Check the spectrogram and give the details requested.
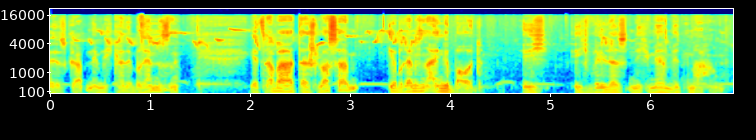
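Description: An actor playing a grumbling but good-natured old soldier in a German radio play, rambling earnestly and haltingly. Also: male voice, lowish voice, slight background noise, close to an everyday voice. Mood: grumbling, indignant.

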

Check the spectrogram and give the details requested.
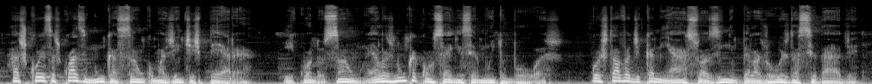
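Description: A man's voice: lowish voice, warm tone, husky, full character voice. A Brazilian man playing a world-weary, broke bohemian writer, narrating an audio drama in a reflective, wistful manner. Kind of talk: first-person literary audio drama narration.

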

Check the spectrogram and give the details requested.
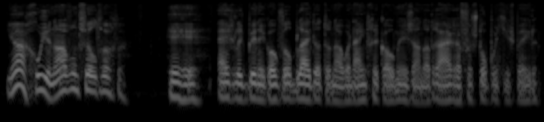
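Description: Inventor for a storybook, played by a male reader: good-natured but wary, husky, plain and hesitant in speech. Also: mid-range voice, fairly even intonation, fairly quick, darkish tone, no room sound. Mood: relieved, teasing.

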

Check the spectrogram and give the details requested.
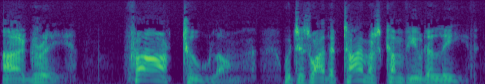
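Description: A man playing a blustering, domineering, short-tempered male boss who shouts threats, on a dry, slightly dull recording. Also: mid-range voice, sing-song, measured pace, breathy edge, no echo, voice pushed up. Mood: angry.

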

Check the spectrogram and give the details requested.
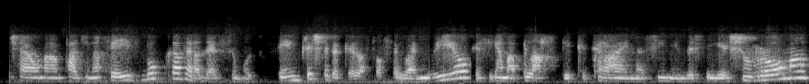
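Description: A woman explaining things as an interview guest on the radio. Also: deep voice. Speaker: guest, environmental project leader. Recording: dull, noisy telephone-like line.

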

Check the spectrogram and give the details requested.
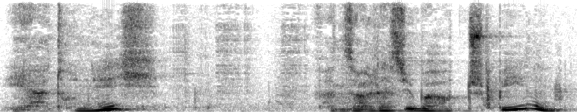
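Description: A woman playing an irritable, insistent actress in naturalistic radio drama dialogue, with a slightly husky, breathy voice. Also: low-pitched, sing-song, moderate pace, background noise. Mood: puzzled, hushed. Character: irritable, insistent actress debating a role with colleagues.

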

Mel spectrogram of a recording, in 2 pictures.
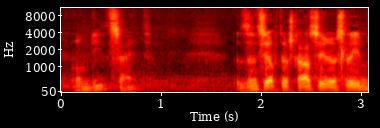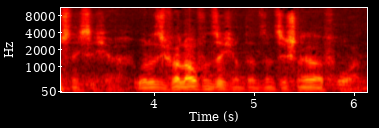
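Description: A man's voice: on the low side, fairly quick, darkish tone, slight background noise, lightly acted. An actor playing a wry, courteous male scientist in a radio drama, absorbed in his own theories and speaking thoughtfully. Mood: wry, businesslike. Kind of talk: German radio drama acting, naturalistic dialogue.

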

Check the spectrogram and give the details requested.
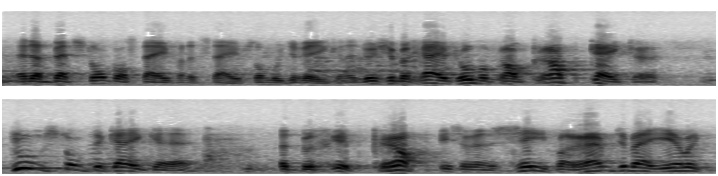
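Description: An actor playing a blustering, easily flustered building-firm boss who rambles emphatically, in late 1960s radio comedy style. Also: male voice, mid-range voice, natural voice. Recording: dull, noisy vintage radio recording.

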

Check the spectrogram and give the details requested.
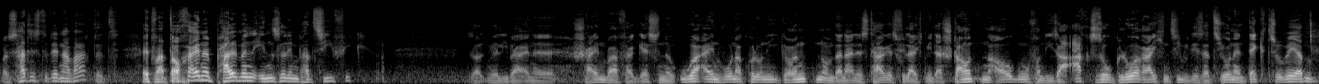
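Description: An actor playing a sarcastic, self-assured spaceship leader in a German radio play, with theatrical, deliberate phrasing. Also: male voice, fairly low pitch, expressive, a little hiss or hum, lightly acted. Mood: sardonic.

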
